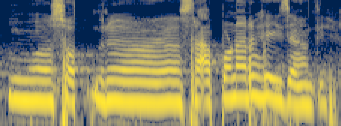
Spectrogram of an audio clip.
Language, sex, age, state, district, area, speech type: Odia, female, 30-45, Odisha, Dhenkanal, rural, spontaneous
